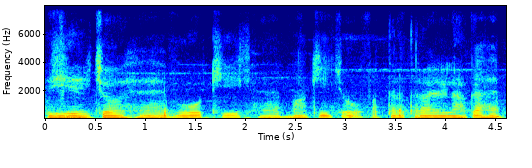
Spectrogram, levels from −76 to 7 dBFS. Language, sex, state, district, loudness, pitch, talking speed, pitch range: Hindi, male, Chhattisgarh, Jashpur, -18 LUFS, 115 Hz, 155 wpm, 110-125 Hz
